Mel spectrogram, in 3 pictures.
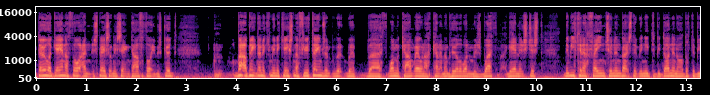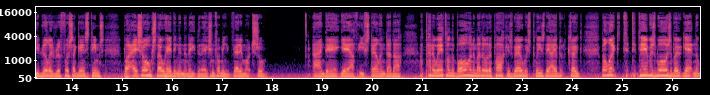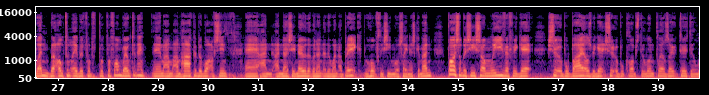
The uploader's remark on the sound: Reaction from the car after leaving Ibrox.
